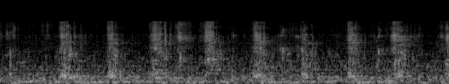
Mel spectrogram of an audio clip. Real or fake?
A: fake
